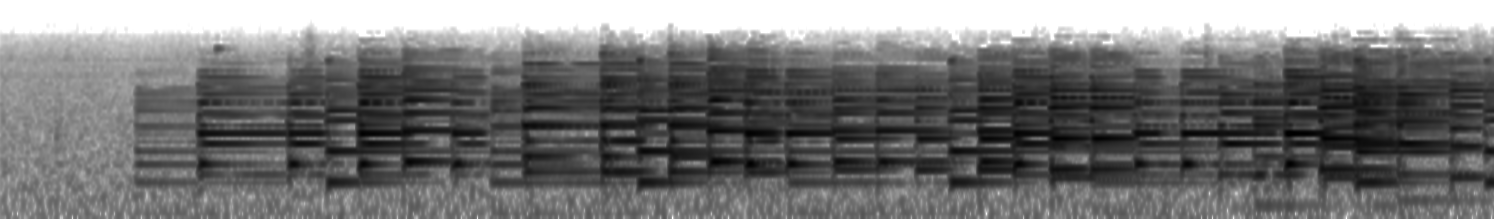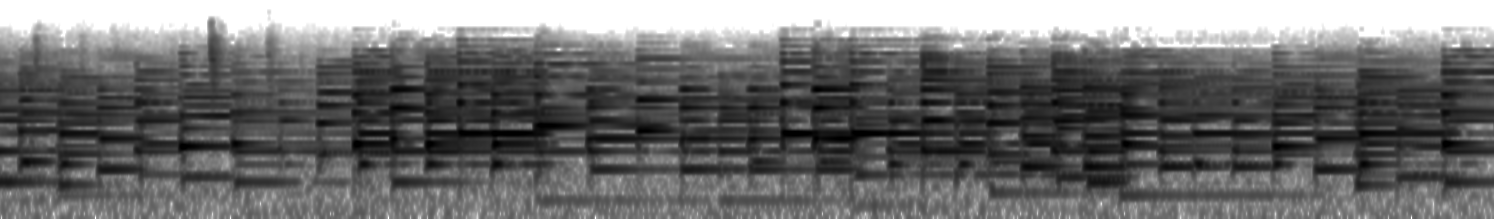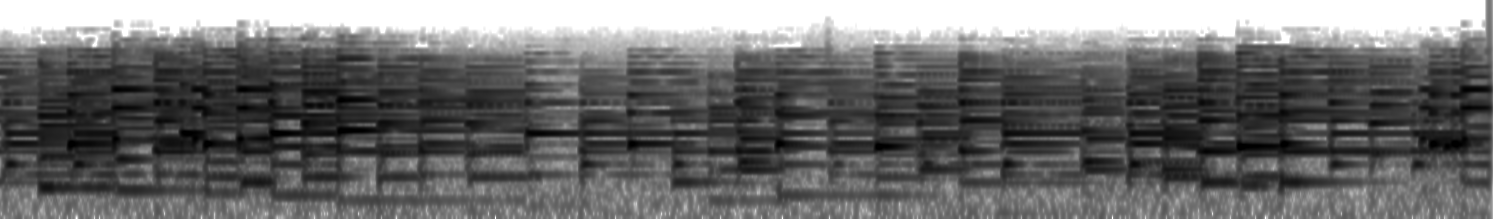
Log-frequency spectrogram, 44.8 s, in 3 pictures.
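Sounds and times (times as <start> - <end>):
recital performance: 0.6 - 44.8.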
